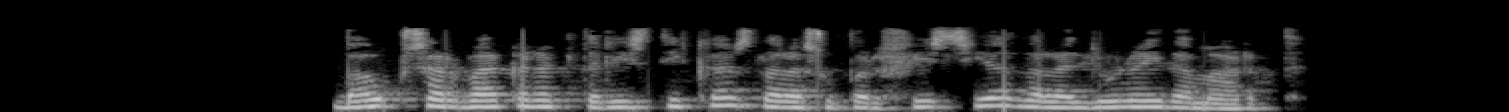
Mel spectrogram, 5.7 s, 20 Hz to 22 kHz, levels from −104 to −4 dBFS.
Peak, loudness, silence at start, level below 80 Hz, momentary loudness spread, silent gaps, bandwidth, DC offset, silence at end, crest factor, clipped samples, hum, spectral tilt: -20 dBFS; -34 LUFS; 1.25 s; -72 dBFS; 5 LU; none; 8 kHz; under 0.1%; 0.8 s; 16 dB; under 0.1%; none; -5.5 dB/octave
